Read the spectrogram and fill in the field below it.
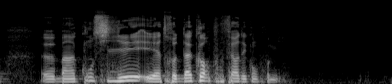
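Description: A man speaks into a microphone, heard through loudspeakers in a large hall.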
